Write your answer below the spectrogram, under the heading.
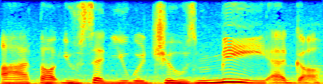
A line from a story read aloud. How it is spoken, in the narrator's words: shouted, the howling winds overwhelming the sphere of sound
